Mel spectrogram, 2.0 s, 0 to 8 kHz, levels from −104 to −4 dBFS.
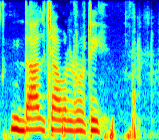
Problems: none marked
